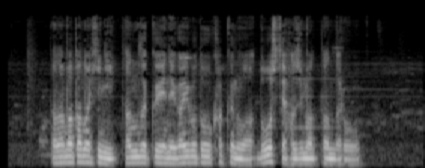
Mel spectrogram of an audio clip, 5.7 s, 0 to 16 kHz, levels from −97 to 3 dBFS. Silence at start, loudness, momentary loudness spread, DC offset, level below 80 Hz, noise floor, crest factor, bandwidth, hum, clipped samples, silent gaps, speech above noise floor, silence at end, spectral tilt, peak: 0.55 s; -27 LUFS; 5 LU; under 0.1%; -66 dBFS; -63 dBFS; 16 dB; 11 kHz; none; under 0.1%; none; 37 dB; 0.9 s; -7 dB/octave; -12 dBFS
